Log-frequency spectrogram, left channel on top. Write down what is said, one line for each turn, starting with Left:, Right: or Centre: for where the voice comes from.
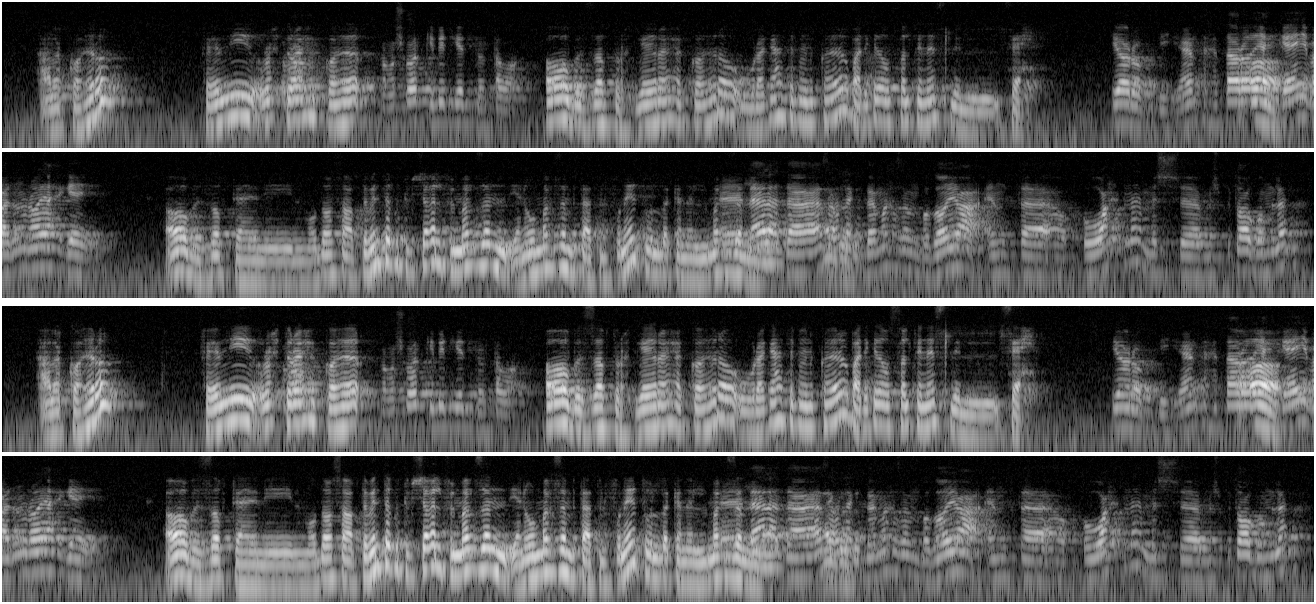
Right: على
Left: م-
Right: القاهرة فاهمني رحت
Left: طبعا
Right: رايح القاهرة
Left: ده مشوار كبير جدا طبعا
Right: اه بالظبط رحت جاي رايح القاهرة ورجعت من القاهرة وبعد كده وصلت ناس للساحل
Left: يا ربي يعني انت خدتها
Right: اه
Left: رايح جاي بعدين رايح جاي
Right: اه بالظبط يعني الموضوع صعب طب انت كنت بتشتغل في المخزن يعني هو المخزن بتاع التليفونات ولا كان المخزن
Left: آه، لا لا ده عايز
Right: حاجة
Left: اقول لك
Right: ده
Left: ده مخزن بضايع انت هو احنا مش مش بتوع جملة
